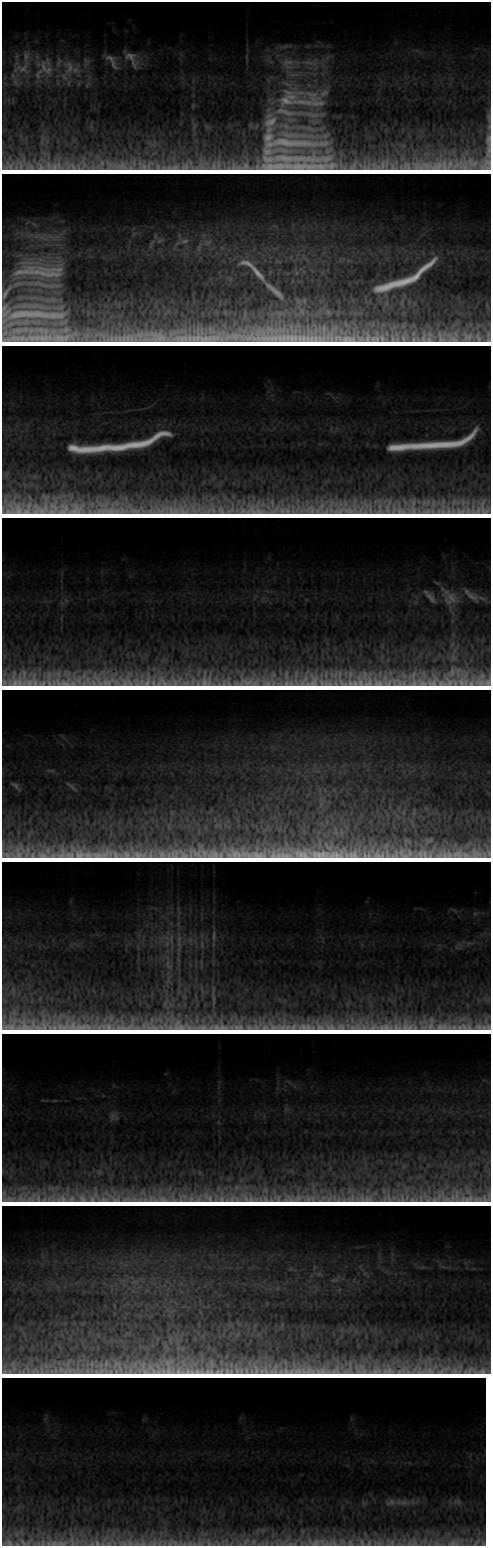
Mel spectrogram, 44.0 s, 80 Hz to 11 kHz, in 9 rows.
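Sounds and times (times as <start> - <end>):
myna bird whistling: 6.4 - 7.8, 8.6 - 9.4, 10.4 - 11.6, 13.5 - 14.8.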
